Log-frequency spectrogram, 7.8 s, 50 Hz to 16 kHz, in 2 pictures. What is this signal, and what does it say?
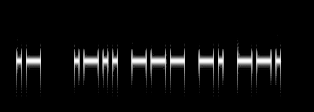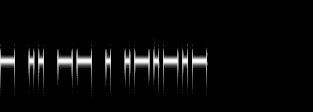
Morse code, heard as a keyed tone, about 20 wpm, 700 Hz. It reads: A LONG TIME.
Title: Sentences with 7-Word Phrases - 20wpm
